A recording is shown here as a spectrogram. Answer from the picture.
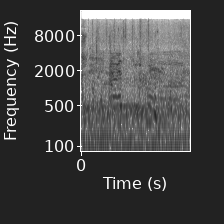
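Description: Outdoor street ambience: scattered voices of people talking and calling out over a steady low rumble of traffic.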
